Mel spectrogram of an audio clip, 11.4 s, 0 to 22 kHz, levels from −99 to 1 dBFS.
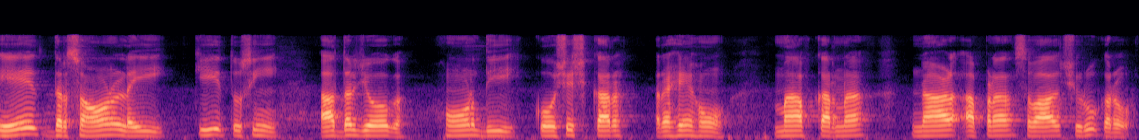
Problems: background sounds at intervals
